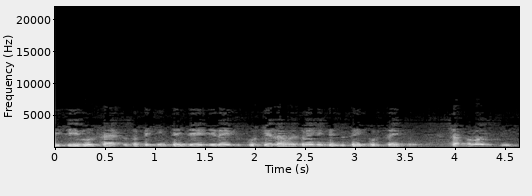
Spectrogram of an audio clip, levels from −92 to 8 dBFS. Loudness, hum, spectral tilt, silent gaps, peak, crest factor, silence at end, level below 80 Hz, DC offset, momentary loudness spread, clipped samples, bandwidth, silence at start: -14 LUFS; none; -8 dB/octave; none; 0 dBFS; 12 dB; 0.05 s; -52 dBFS; under 0.1%; 6 LU; under 0.1%; 3.2 kHz; 0 s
